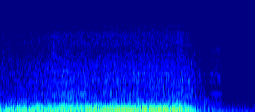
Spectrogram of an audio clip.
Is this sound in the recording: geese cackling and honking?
no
